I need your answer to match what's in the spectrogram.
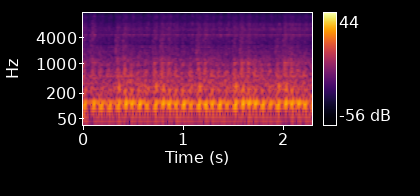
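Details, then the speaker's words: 1971 Honda CB350 twin, warm, idling with a lumpy, uneven low pulse; one carburetor throttle is not opening with the other, so that cylinder lags; throttle is uneven. The bike was previously claimed to have low compression. "You hear the engine change? That one hasn't moved yet. So, right off the bat, we know that the throttle is not even."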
